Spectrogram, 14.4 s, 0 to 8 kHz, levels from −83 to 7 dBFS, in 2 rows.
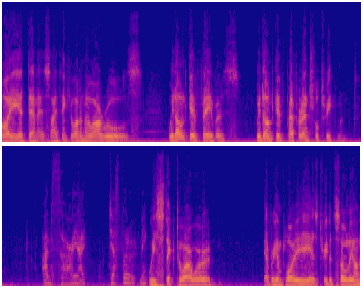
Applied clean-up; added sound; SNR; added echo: none; none; none; none.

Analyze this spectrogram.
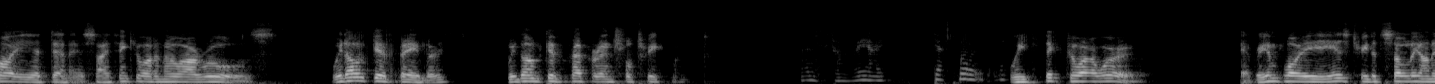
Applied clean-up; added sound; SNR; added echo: neural mask model DeepFilterNet 3.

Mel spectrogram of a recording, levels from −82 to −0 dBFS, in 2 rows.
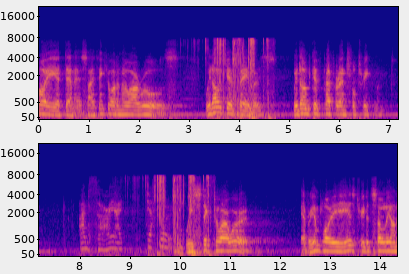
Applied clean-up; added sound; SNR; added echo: none; Domestic sounds, home sounds; 12 dB; reverberation time 1.6 s.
